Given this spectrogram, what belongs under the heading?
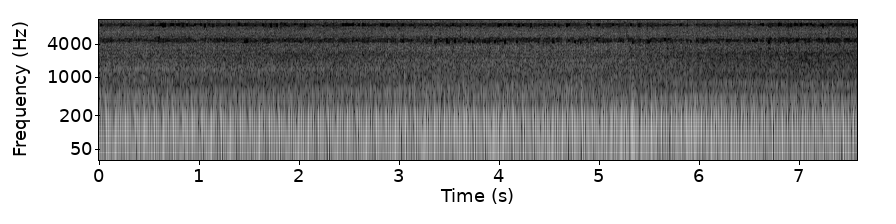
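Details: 2011 Nissan Altima 2.5 S idling: uneven chugging with a stumbling, lumpy beat and dropped pulses; misfiring at idle and stalling, cause unknown.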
